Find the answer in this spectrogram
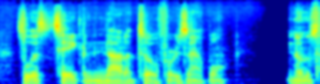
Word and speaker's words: Naruto: So let's take Naruto, for example. Notice how I just said his name. It's not Naruto or Naruto, it's Naruto. You pronounce that R kind of like a little D sound.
